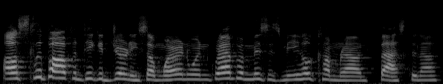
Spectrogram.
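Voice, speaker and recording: Woman doing a hot-headed young gentleman. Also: a little high, fairly quick, voice pushed up, close to an everyday voice. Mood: indignant. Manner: indignant, defiant.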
